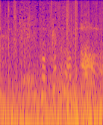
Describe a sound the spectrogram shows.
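Gunshots fire rapidly.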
